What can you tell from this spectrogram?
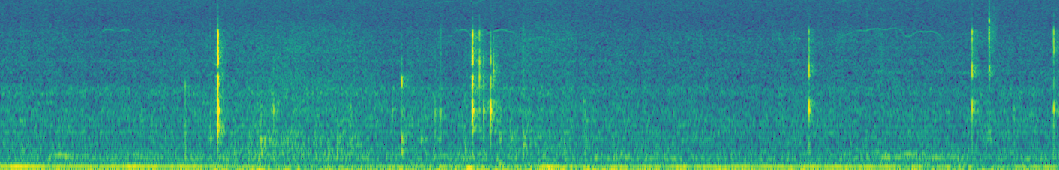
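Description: Quiet room tone with a low steady hum, broken by a handful of faint, sharp clicks and taps a second or two apart.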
